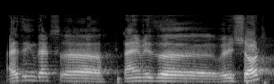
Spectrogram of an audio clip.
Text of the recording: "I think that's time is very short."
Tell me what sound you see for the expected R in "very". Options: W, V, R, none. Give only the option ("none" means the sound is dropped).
R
